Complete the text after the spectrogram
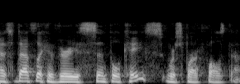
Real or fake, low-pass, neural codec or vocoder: fake; 7.2 kHz; codec, 44.1 kHz, 7.8 kbps, Pupu-Codec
